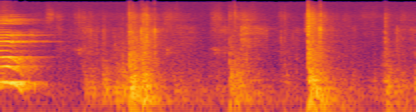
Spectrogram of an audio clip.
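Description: Several thuds of a person landing on padded gym mats in jujutsu breakfalls, the heaviest about three seconds in. A voice is heard briefly at the start.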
